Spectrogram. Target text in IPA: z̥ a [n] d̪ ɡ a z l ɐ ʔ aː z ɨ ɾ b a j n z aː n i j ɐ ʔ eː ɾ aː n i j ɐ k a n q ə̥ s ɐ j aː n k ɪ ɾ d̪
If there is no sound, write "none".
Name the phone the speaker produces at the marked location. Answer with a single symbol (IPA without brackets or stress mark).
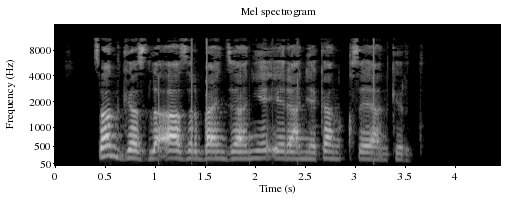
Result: n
